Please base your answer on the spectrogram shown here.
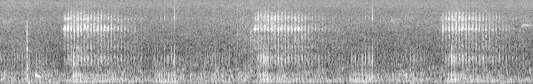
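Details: Sleeping cat snoring: three raspy, breathy snores about every two and a half seconds, each with a hissing upper edge over a low, steady rumble.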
